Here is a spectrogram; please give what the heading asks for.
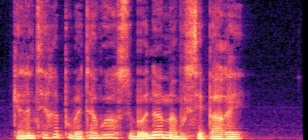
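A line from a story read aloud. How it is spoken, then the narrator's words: Light casual tone. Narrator (French): fit-il d'un ton léger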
